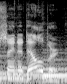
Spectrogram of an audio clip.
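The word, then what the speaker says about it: St. Adalbert: was the Basilica of sad Delbert as the locals pronounced it located near downtown Grand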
